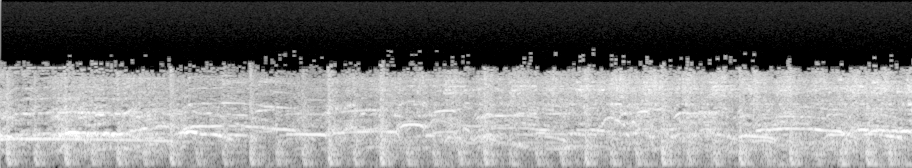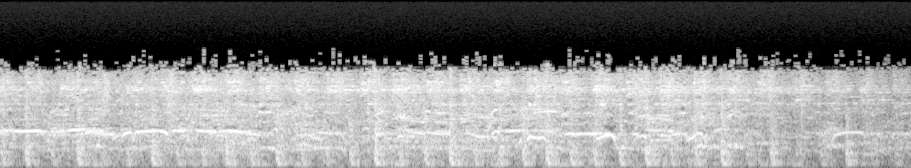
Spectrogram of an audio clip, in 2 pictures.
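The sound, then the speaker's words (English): A crowd of braves whoops and chants in a loud war dance, working themselves into a frenzy, over a steady, rapid pounding of stamping feet, continuing throughout before easing slightly at the very end. “Tonto knew the plan of the savages, and while they danced and shouted, working themselves into a frenzy, he slipped away unnoticed and joined the masked man.”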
